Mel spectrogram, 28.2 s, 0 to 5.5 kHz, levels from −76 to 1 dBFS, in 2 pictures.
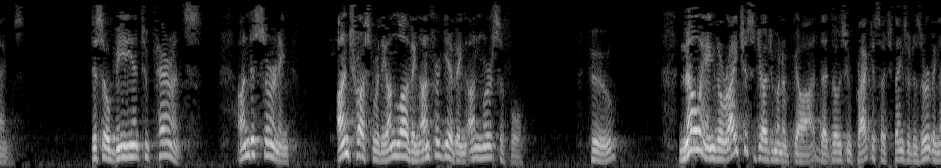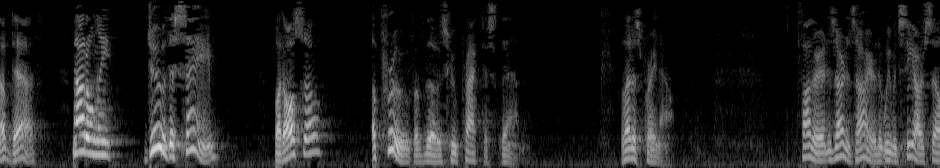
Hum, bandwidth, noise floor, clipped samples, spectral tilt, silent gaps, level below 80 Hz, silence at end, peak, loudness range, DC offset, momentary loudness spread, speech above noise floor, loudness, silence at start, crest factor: none; 5.4 kHz; -61 dBFS; under 0.1%; -9 dB/octave; none; -58 dBFS; 0 s; 0 dBFS; 13 LU; under 0.1%; 18 LU; 40 dB; -21 LUFS; 0 s; 22 dB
